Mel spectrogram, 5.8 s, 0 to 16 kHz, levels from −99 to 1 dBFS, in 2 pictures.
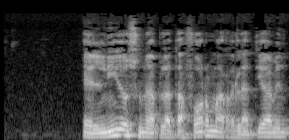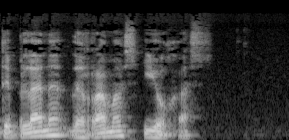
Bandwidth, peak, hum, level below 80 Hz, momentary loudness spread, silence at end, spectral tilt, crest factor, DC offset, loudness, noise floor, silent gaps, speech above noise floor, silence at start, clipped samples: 10 kHz; -6 dBFS; none; -42 dBFS; 9 LU; 0.9 s; -6 dB/octave; 16 dB; under 0.1%; -21 LUFS; -68 dBFS; none; 47 dB; 0.85 s; under 0.1%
